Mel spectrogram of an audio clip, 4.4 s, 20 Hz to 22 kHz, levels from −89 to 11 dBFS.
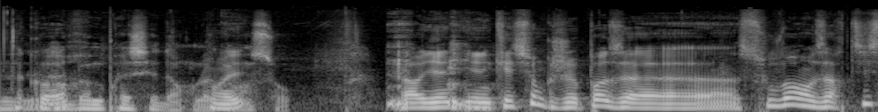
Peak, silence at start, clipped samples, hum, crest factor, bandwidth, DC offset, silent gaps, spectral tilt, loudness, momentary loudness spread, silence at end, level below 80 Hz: -4 dBFS; 0 s; under 0.1%; none; 16 dB; 16 kHz; under 0.1%; none; -6 dB/octave; -19 LUFS; 7 LU; 0 s; -44 dBFS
